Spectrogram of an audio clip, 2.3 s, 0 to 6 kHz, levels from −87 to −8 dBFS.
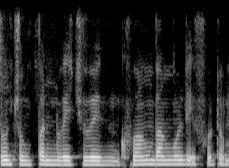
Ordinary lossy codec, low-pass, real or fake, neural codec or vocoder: Opus, 32 kbps; 5.4 kHz; real; none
